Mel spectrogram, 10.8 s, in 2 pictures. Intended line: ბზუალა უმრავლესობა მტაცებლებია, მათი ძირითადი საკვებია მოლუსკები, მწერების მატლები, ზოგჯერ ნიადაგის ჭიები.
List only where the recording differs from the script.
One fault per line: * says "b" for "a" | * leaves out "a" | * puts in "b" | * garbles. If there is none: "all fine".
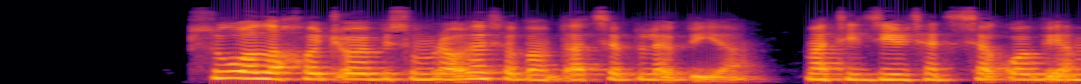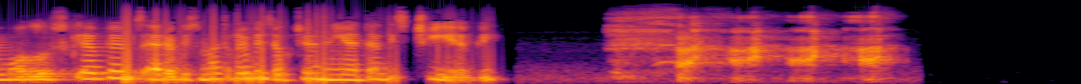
* puts in "ხოჭოების"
